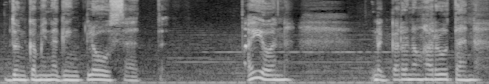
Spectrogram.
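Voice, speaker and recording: A woman's voice: fairly low pitch, flat delivery, unhurried, darkish tone, soft background music, close to an everyday voice. An actress playing a chatty young Filipino office woman, breezy and coy, mixing English into her talk in a radio drama. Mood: confessional. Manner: casual Taglish, breezy, coy.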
